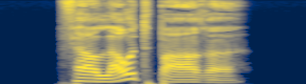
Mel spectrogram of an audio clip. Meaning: inflection of verlautbaren: 1. first-person singular present 2. first/third-person singular subjunctive I 3. singular imperative
- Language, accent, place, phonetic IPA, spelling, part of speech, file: German, Germany, Berlin, [fɛɐ̯ˈlaʊ̯tbaːʁə], verlautbare, verb, De-verlautbare.ogg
